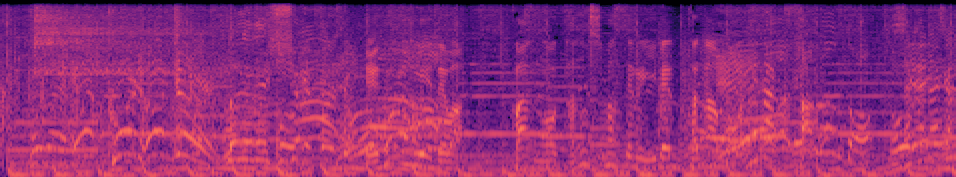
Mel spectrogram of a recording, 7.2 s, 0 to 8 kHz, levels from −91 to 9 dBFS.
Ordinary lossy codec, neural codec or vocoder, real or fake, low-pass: none; none; real; 7.2 kHz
